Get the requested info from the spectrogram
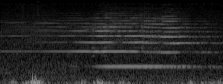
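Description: A brief low thump, then a steady high-pitched single-note tone, horn- or whistle-like, that starts about half a second in and holds one pitch until the end.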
